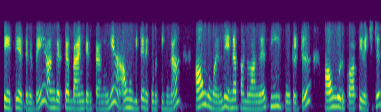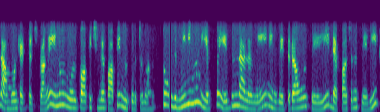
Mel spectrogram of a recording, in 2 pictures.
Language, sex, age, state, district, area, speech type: Tamil, female, 30-45, Tamil Nadu, Chennai, urban, conversation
